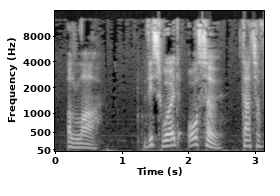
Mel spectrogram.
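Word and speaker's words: الله: So by Allah, I swear by Allah. Once again, for example, if Allah was the first word in the sentence, we would say Allah with the Hamza being pronounced.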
